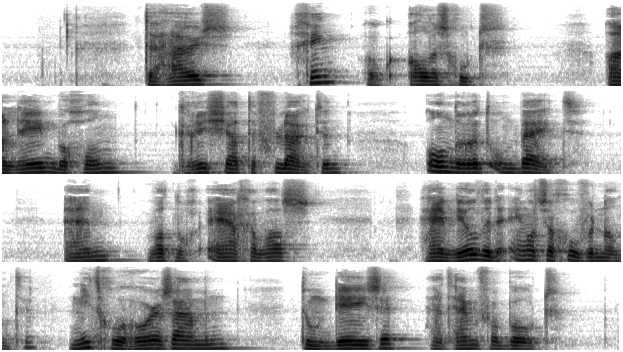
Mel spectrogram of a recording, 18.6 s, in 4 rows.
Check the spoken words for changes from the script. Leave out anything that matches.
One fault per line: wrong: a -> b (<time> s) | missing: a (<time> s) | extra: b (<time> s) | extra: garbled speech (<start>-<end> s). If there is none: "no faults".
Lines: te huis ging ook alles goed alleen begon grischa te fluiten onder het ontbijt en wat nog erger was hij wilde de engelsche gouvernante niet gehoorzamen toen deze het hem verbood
no faults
